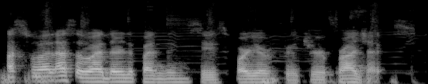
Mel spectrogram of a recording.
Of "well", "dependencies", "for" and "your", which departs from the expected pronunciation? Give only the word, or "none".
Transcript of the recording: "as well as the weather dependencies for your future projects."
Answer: dependencies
